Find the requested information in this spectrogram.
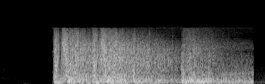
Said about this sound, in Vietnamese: Ba tiếng nổ vang lên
